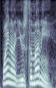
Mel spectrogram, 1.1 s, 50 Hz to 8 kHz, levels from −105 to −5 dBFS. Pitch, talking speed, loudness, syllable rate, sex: 185 Hz, 280 wpm, -16 LUFS, 7.2 syllables/s, male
